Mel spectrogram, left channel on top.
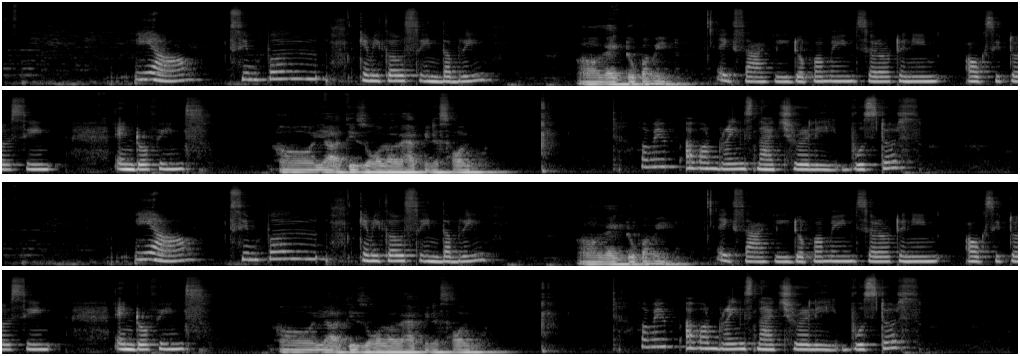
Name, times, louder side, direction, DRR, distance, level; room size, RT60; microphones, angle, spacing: voice 1, 0.0-0.5 5.7-6.9 12.9-15.1 15.5-15.7, left 1 dB, 45° left, 0.7 m, -23 dB
voice 2, 1.3-1.9 2.3-4.9 7.1-9.4 9.6-10.7 10.9-12.2 16.6-19.3, equal, 5° right, 0.9 m, -26 dB
12.5 x 12.0 x 2.8 m
head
